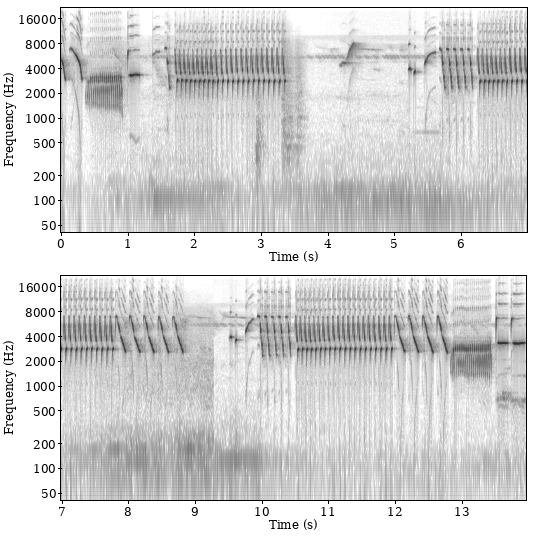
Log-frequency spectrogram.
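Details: Canary song intended to train other birds: bursts of dense buzzy trills and rattles separated by short quiet gaps, with a thin high whistle and scattered quick notes.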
